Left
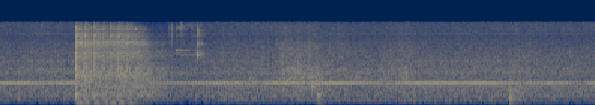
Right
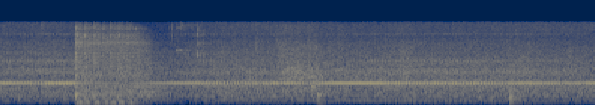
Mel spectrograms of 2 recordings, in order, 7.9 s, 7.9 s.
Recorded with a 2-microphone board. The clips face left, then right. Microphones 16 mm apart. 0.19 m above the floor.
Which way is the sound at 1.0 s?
35° left (ahead or behind).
